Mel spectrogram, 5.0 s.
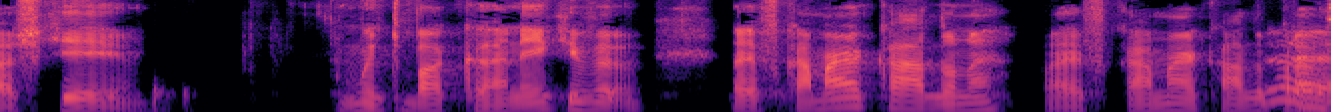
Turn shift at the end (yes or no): yes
